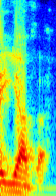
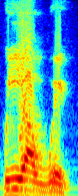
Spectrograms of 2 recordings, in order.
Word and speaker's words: Yahweh: Quem é Yahvé? Ou Yahweh? Porque você pode pronunciar este W como U ou como V.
